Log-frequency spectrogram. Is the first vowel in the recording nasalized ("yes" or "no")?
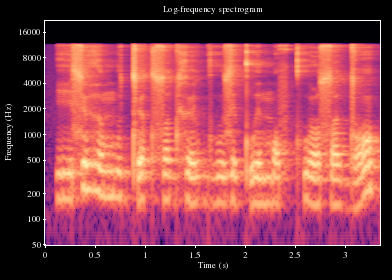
no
